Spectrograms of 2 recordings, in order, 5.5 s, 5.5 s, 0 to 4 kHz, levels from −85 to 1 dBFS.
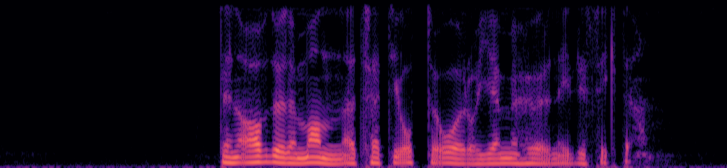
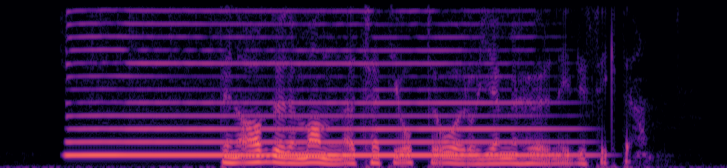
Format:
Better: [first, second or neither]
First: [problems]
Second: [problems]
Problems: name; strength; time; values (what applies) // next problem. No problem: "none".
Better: first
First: none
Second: background sound (Wind instrument, woodwind instrument); 2 dB above the speech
